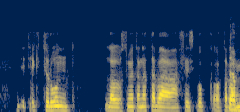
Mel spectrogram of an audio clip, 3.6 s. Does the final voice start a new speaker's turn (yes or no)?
yes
